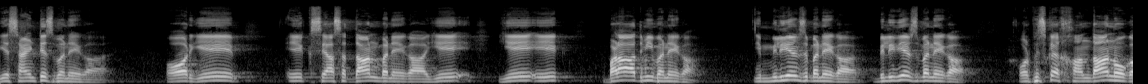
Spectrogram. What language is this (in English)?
Urdu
